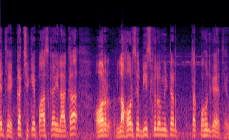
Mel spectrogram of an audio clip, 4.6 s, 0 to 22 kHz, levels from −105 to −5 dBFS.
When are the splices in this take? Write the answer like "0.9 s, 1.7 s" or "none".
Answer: none

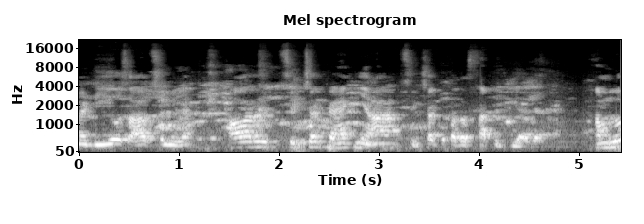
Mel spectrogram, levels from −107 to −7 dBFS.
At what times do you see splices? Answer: none

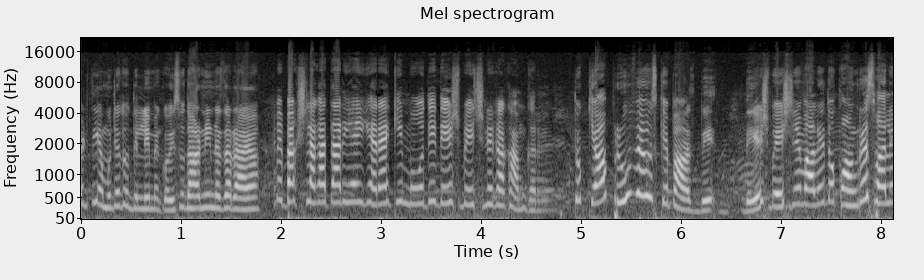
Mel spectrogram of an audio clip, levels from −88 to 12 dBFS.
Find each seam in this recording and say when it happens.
1.9 s, 4.8 s

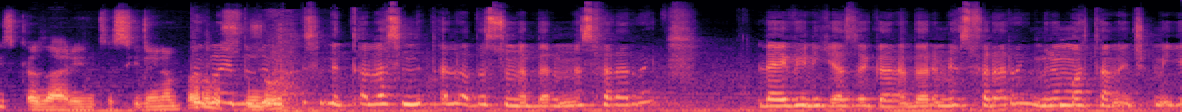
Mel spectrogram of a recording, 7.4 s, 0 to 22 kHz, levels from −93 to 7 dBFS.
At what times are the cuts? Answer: 1.8 s

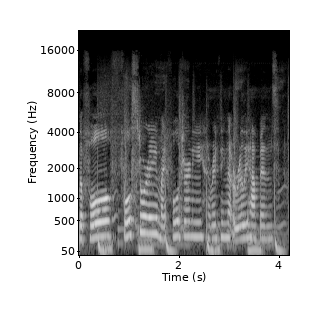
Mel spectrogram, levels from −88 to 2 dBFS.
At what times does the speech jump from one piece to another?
none

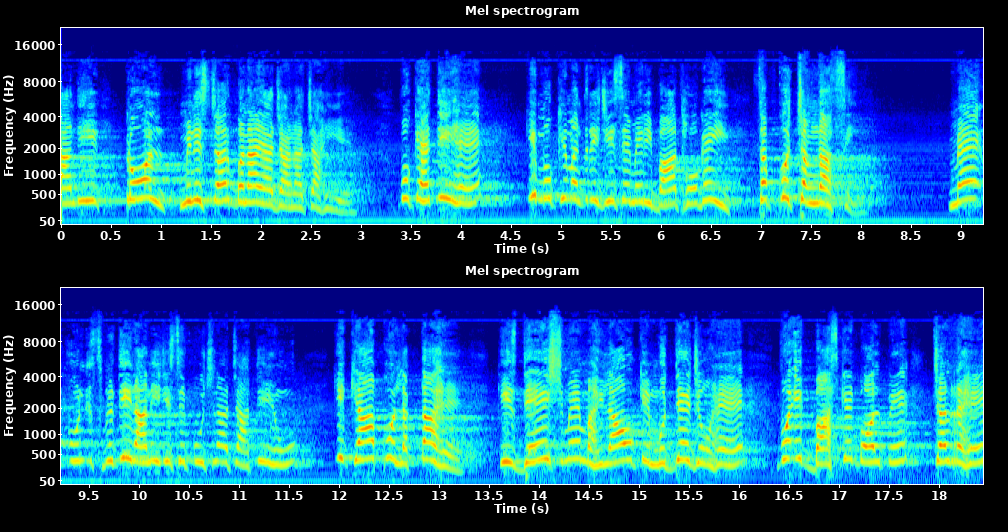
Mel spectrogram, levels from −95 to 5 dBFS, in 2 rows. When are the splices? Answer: none

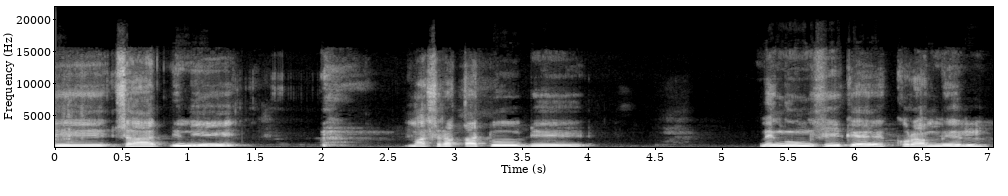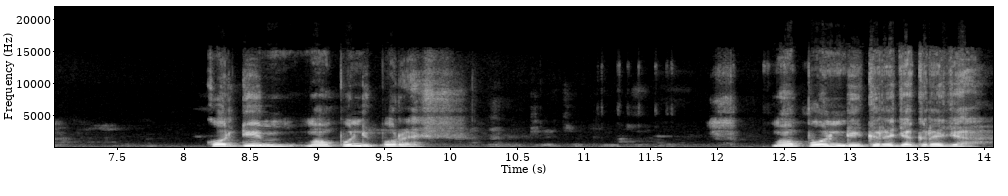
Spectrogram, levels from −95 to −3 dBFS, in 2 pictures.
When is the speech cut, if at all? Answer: none

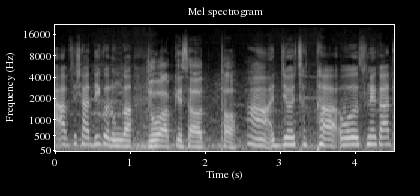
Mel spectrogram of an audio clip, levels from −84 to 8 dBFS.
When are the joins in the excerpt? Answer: none

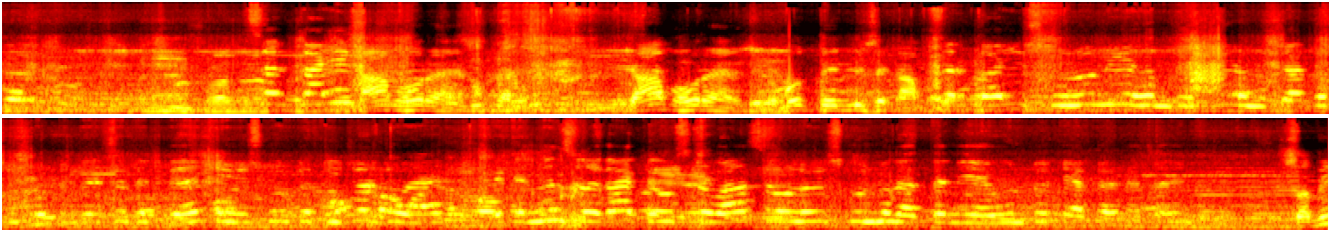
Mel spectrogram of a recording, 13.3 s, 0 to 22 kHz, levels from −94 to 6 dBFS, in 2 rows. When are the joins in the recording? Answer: none

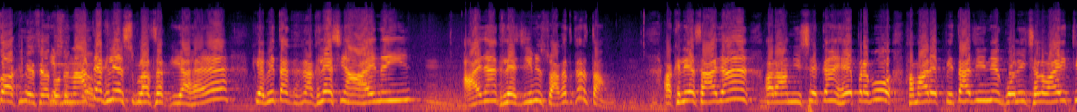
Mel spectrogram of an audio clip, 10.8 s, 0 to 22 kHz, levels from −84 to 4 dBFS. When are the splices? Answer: none

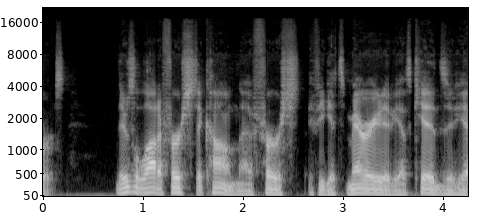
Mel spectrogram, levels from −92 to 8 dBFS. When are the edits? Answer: 2.6 s

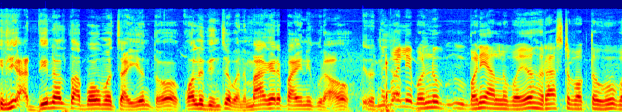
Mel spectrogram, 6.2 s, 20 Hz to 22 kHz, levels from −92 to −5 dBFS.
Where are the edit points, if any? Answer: 3.7 s

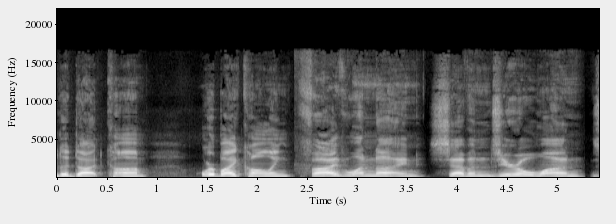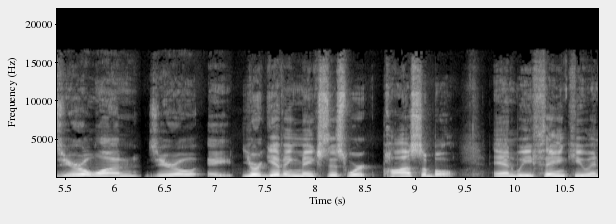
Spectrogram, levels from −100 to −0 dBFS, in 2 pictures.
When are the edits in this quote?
none

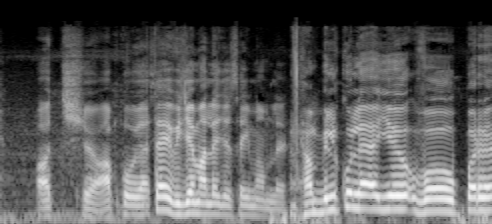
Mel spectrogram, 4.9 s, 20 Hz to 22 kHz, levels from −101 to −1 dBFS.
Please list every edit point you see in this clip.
1.5 s

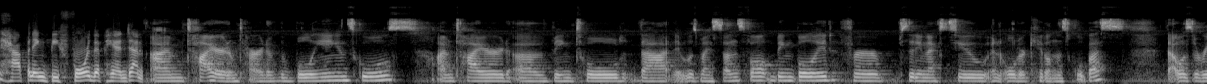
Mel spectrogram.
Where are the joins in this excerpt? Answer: 1.5 s

